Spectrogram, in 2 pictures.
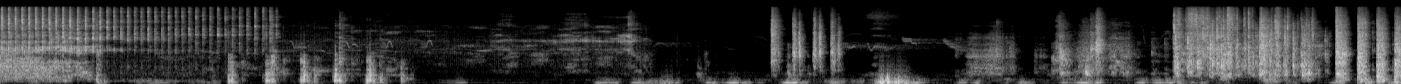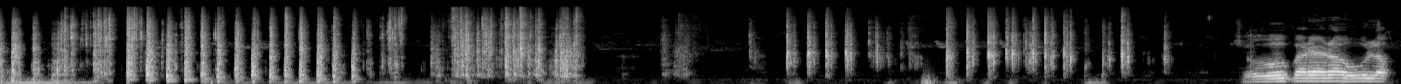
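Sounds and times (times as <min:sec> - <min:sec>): plastic packaging crackling: 0:11.7 - 0:16.5, 0:17.6 - 0:19.9, 0:21.9 - 0:25.7.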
